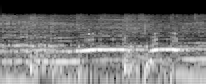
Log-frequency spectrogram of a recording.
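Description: A live rock band playing, with a woman singing held notes over acoustic and electric guitars and drums.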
